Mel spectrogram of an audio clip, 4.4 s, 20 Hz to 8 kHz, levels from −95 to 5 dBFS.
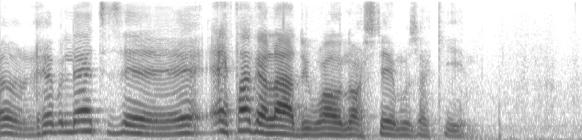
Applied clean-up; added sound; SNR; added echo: none; none; none; none.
